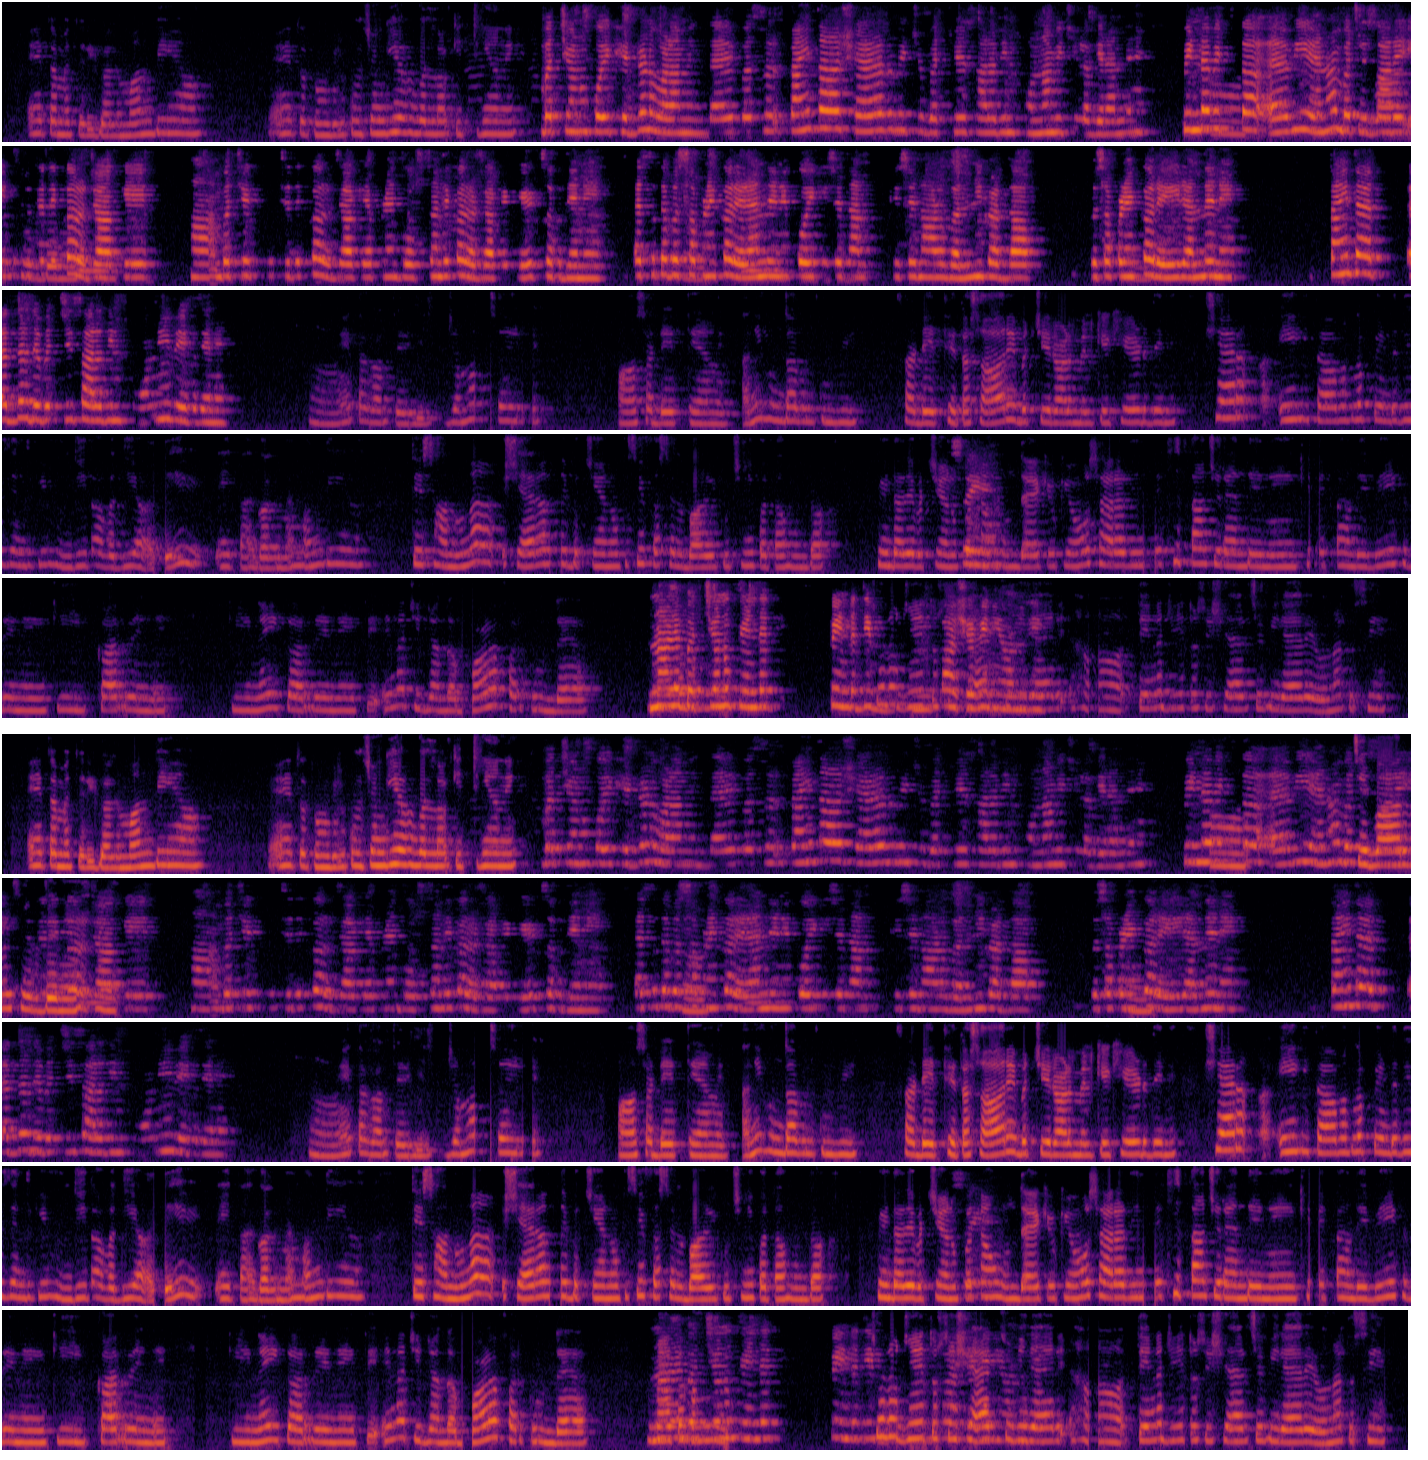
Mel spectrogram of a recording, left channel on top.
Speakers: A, on the right (about 55°); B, on the left (about 80°).
A: ਏ ਤਾਂ ਮੈਂ ਤੇਰੀ ਗੱਲ ਮੰਨਦੀ ਆਂ, ਏ ਤਾਂ ਤੂੰ ਬਿਲਕੁਲ ਚੰਗੀਆਂ ਗੱਲਾਂ ਕੀਤੀਆਂ ਨੇ।
B: ਚਾਂ ਕੋਈ ਖੇਡੱਣ ਵਾਲਾ਼ ਮਿਲਦਾ ਏ ਬੱਸ, ਤਾਂ ਈ ਤਾਂ ਸੈ਼ਰ ਵਿੱਚ ਬੱਚੇ ਸਾਰਾ ਦਿਨ ਓਨਾਂ ਵਿੱਚ ਈ ਲੱਗੇ ਰੈਂਦੇ ਨੇ। ਪਿੰਡਾਂ ਵਿੱਚ
A: ਹਾਂ
B: ਤਾਂ ਐ ਵੀ ਐ ਨਾ ਬੱਚੇ ਸਾਰੇ
A: ਬਾਹਰ ਵੀ
B: ਇੱਕ-ਦੂਜੇ
A: ਫਿਰਦੇ
B: ਦੇ
A: ਨੇ
B: ਘਰ ਜਾ
A: ਹਾਂ
B: ਕੇ ਹਾਂ, ਬੱਚੇ ਏੱਕ-ਦੂਜੇ ਦੇ ਘਰ ਜਾ ਕੇ ਆਪਣੇ ਦੋਸਤਾਂ ਦੇ ਘਰ ਜਾ ਕੇ ਖੇਡ ਸਕਦੇ ਨੇ। ਏਥੇ ਤਾਂ ਬਸ
A: ਹਾਂ
B: ਅਪਣੇ ਘਰੇ ਰੈਂਦੇ ਨੇ ਕੋਈ ਕਿਸੇ ਦਾ, ਕਿਸੇ ਨਾਲ਼ ਗੱਲ ਨੀ ਕਰਦਾ। ਬੱਸ ਅਪਣੇ
A: ਹਾਂ
B: ਘਰੇ ਈ ਰੈਂਦੇ ਨੇ, ਤਾਂਈ ਤਾਂ ਏ ਏ ਏਦਰ ਦੇ ਬੱਚੇ ਸਾਰਾ ਦਿਨ ਫੋਨ ਈ ਵੇਖਦੇ ਨੇ।
A: ਹਾਂ, ਏ ਤਾਂ ਗੱਲ ਤੇਰੀ ਬ ਜਮਾ ਸਈ ਏ। ਹਾਂ, ਸਾਡੇ ਏਥੇ ਐਵੇਂ ਤਾਂ ਨੀ ਹੁੰਦਾ ਬਿਲਕੁਲ ਵੀ। ਸਾਡੇ ਏੱਥੇ ਤਾਂ ਸਾਰੇ ਬੱਚੇ ਰਾਲ਼-ਮਿਲ ਕੇ ਖੇੜਦੇ ਨੇ। ਸੈ਼ਰਾਂ, ਅ ਏਹੀ ਤਾਂ ਮਤਲਬ ਪੇੰਡ ਦੀ ਜ਼ਿੰਦਗੀ ਹੁੰਦੀ ਤਾਂ ਵਦੀਆ <unintelligible> ਏ ਤਾਂ ਅ ਗੱਲ ਮੈਂ ਮੰਨਦੀ ਆਂ। ਤੇ ਸਾਨੂੰ ਨਾ ਸੈ਼ਰਾਂ ਦੇ ਬੱਚੇਆਂ ਨੂੰ ਕਿਸੇ ਫਸਲ ਬਾਰੇ ਕੁਛ ਨੀ ਪਤਾ ਹੁੰਦਾ। ਪਿੰਡਾਂ ਦੇ ਬੱਚੇਆਂ ਨੂੰ
B: ਸਹੀ
A: ਪਤਾ ਹੁੰਦੈ ਕੇਓ ਕੇਓਂ ਓ ਸਾਰਾ ਦਿੱਨ ਖੇਤਾਂ ਚ ਰੈਂਦੇ ਨੇ ਖੇਤਾਂ ਦੇ ਵੇਖਦੇ ਨੇ ਕੀ ਕਾਰ ਰਏ ਨੇ। ਕੀ ਨਈ ਕਰ ਰੇ ਨੇ ਤੇ ਏਨਾਂ ਚੀਜਾਂ ਦਾ ਬਾਲਾ਼ ਫੱਰਕ ਹੁੰਦੈ।
B: ਨਾਲੇ
A: ਮੈਂ ਤਾਂ
B: ਬੱਚਿਆਂ
A: ਕਹੂੰ,
B: ਨੂੰ ਪਿੰਡ ਦੀ ਪਿੰਡ ਦੀ
A: ਚਲੋ ਜੇ ਤੁਸੀ
B: ਭਾਸ਼ਾ
A: ਸੈ਼ਰ
B: ਨਹੀਂ
A: ਚ
B: ਆਉਂਦੀ
A: ਵੀ ਰੇ ਰਏ ਹਾਂ ਹਾਂ, ਤੇ ਨਾ ਜੇ ਤੁਸੀ ਸੈ਼ਰ ਚ ਵੀ ਰੈ ਰਏ ਓ ਨਾ ਤੁਸੀ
